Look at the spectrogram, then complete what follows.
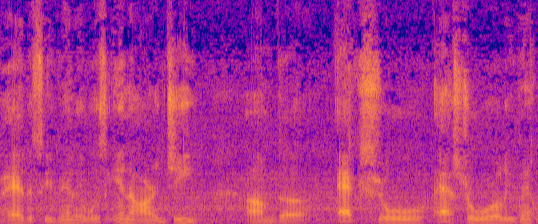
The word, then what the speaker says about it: NRG: this event it was nrg um the actual astroworld event was in a place called nrg which those letters phonetically sound like the word energy um so people said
